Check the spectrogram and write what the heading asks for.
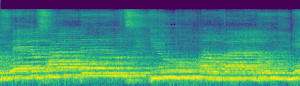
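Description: Women's voices singing together in harmony, holding long notes that shift every second or so, with no drums.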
